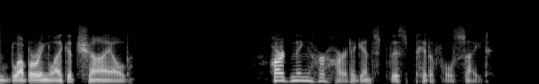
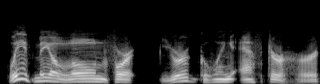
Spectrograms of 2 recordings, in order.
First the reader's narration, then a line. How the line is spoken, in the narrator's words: Tika said firmly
